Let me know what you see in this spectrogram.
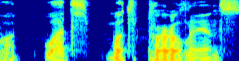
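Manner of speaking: put-on drunken, tipsy attempt at whispering. Voicing a drunk character trying to whisper a question: drunk attempt at whispering. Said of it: "trying to whisper, but he's, you know, drunk".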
